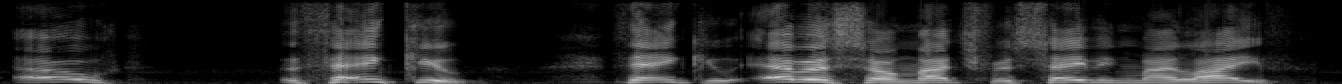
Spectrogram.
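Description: A man voicing a tiny, proud female mouse queen with a squeaky little voice and an indignant, regal manner. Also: slow pace, bright, forceful tone, no room sound, clean studio sound, exaggerated voice. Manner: indignant, regal, easily alarmed.

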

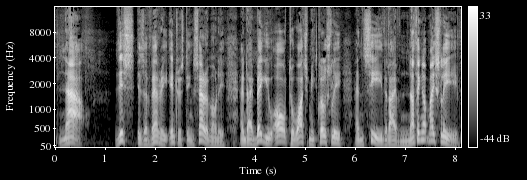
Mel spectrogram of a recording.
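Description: A man voicing a cruel, quick-tempered male gnome king who roars and snarls his threats. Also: fairly low pitch, big pitch swings, fairly bright tone, no echo. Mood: menacing.

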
